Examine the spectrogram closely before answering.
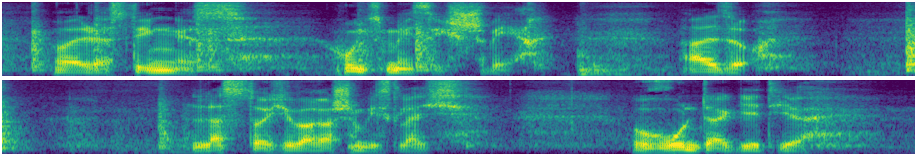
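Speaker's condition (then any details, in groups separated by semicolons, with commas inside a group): No condition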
